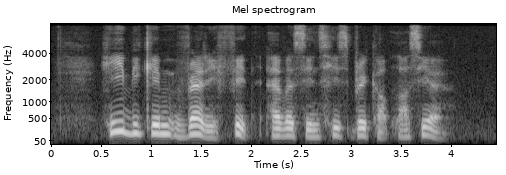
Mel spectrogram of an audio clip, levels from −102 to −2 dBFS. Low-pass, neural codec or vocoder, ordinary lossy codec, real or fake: none; none; none; real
